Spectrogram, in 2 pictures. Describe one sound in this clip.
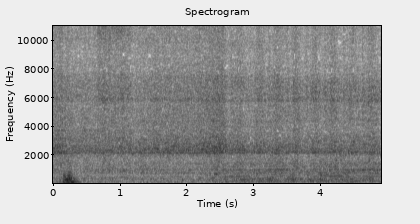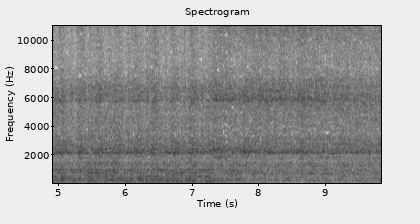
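A band saw whines steadily as it cuts through a log.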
